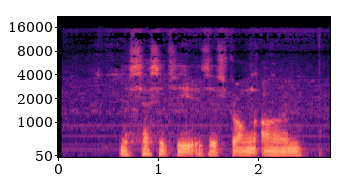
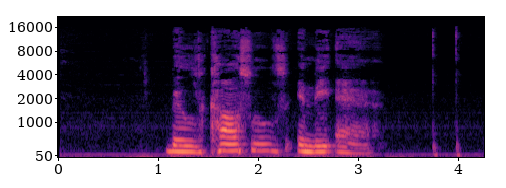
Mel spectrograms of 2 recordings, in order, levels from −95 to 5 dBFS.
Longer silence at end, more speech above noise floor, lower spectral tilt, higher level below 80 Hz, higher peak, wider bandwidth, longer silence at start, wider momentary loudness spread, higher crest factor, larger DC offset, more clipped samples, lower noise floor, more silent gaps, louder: about the same, 0.25 s vs 0.25 s; about the same, 31 dB vs 32 dB; about the same, -6.5 dB/octave vs -7 dB/octave; first, -42 dBFS vs -58 dBFS; first, 0 dBFS vs -12 dBFS; about the same, 16 kHz vs 15 kHz; second, 0.6 s vs 0.8 s; second, 5 LU vs 11 LU; about the same, 16 dB vs 18 dB; neither; neither; second, -48 dBFS vs -59 dBFS; neither; first, -17 LUFS vs -28 LUFS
